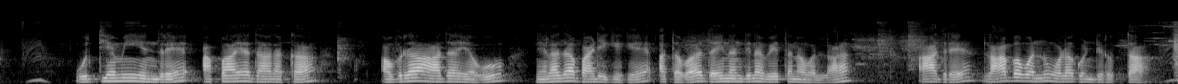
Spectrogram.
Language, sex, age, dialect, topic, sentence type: Kannada, male, 18-24, Mysore Kannada, banking, statement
